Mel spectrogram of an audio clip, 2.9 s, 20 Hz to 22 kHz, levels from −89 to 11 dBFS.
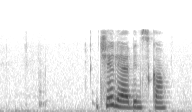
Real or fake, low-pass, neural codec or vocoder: real; 7.2 kHz; none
